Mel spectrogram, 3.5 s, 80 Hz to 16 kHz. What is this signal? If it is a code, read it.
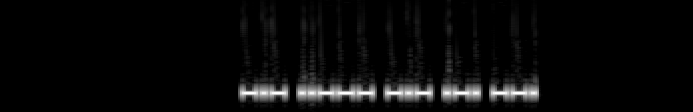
Morse code, heard as a keyed tone, about 51 wpm, 700 Hz. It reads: K2KRG
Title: USA Call Signs - 5 Characters - 4x Character Spacing - 50wpm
